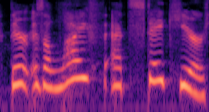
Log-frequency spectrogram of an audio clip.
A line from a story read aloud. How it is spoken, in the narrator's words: screamed Josh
